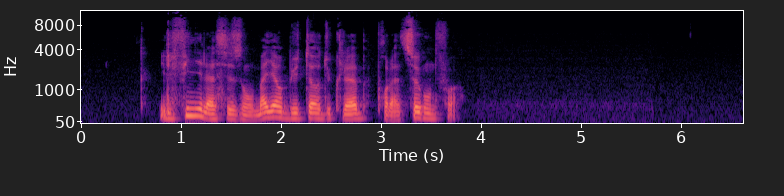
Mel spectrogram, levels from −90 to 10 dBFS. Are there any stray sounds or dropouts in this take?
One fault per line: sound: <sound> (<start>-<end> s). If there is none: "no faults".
no faults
